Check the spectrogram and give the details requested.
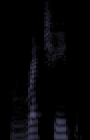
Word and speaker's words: wretched: And yes, you don't pronounce the w at the beginning. You say wretched.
